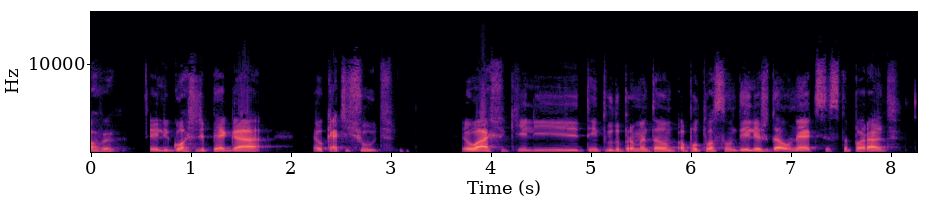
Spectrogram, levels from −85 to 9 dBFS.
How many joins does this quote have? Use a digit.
0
